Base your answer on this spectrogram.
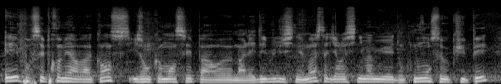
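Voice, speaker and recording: A man from a technical team explaining things off the cuff, halting and correcting himself. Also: medium pitch, dark tone. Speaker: technical team member, guest. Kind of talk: unscripted explanation.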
